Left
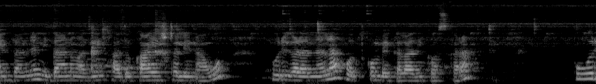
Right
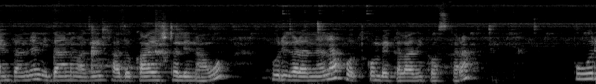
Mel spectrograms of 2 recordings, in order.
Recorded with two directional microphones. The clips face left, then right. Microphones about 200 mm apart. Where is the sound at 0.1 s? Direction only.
15° right (ahead or behind).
